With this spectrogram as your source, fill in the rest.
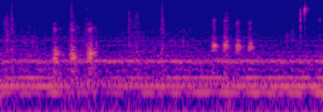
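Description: Chickens in the Minecraft video game give short, soft clucks in two small clusters over a quiet, steady background hum.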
